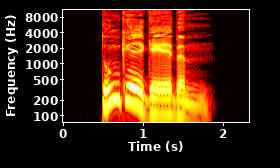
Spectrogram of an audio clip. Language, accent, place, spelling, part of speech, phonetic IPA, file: German, Germany, Berlin, dunkelgelbem, adjective, [ˈdʊŋkl̩ˌɡɛlbəm], De-dunkelgelbem.ogg
- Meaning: strong dative masculine/neuter singular of dunkelgelb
